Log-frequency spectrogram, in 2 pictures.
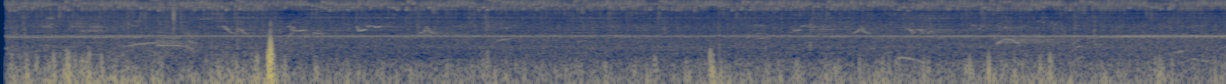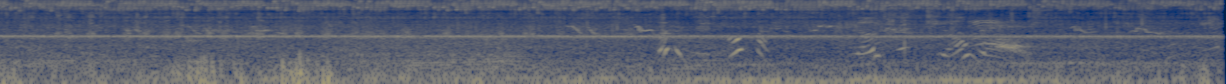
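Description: A steady high chorus of spring peepers, with gusty wind rumbling on the microphone and a few short calls over it. A single sharp knock about two seconds in is the loudest sound.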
